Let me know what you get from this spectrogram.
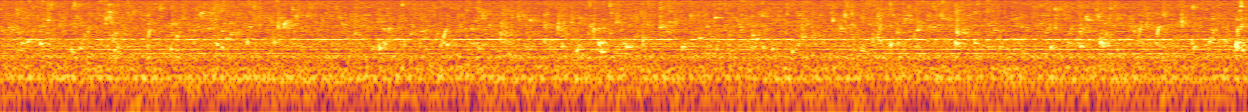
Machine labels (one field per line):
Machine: pump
